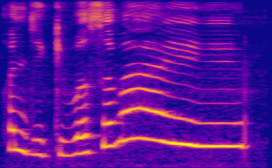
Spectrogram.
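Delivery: voz de vovó aguda, bem lenta e mais alta; grandma voice. Pretend. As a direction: fala arrastada de vovó de brinquedo, aguda e alta. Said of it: "Nossa, que legal a voz dela". (vovó perguntando ao neto aonde ele vai, voz aguda e lenta)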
